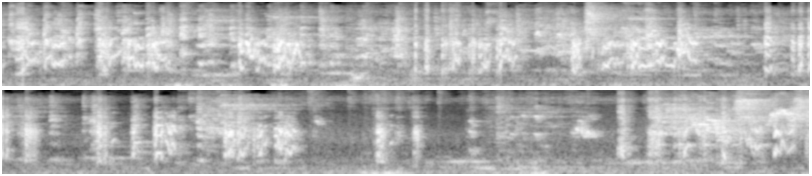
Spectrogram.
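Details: Budgerigars chattering in pairs: clicky, staccato chirps and squeaky warbles come in bursts, with short quieter gaps between the louder runs.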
